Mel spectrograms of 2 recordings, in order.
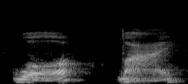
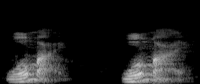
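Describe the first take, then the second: First: "워마이" very slow, each syllable dipped; awkward stiff "워마이"; unnatural full third tones. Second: Flowing "워마이"; natural "워마이"; smooth tone sandhi. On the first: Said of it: "이것도 그대로 하면". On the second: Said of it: "이렇게 부드럽게 됩니다". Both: Shown as a demonstration.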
